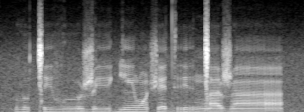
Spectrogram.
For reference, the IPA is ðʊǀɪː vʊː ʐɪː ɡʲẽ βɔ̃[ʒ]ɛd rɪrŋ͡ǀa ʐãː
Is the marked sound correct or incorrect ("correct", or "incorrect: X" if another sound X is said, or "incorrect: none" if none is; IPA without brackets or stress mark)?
incorrect: ʃ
